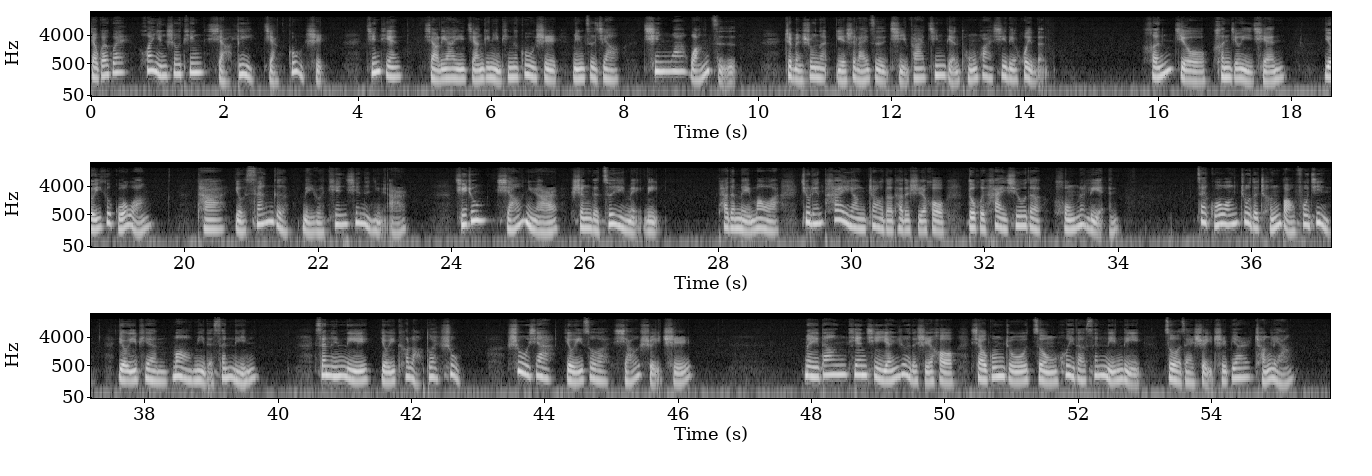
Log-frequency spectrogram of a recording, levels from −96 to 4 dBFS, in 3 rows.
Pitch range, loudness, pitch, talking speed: 160-230 Hz, -23 LUFS, 180 Hz, 175 characters per minute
